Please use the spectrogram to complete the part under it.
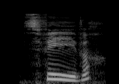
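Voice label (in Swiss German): "fiewer", Alsatian; medecine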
